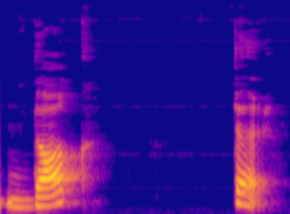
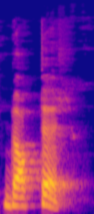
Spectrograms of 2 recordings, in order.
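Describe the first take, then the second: First: doctor as doc, long pause, ter; very slow two-part doctor; broken into syllables. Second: Said in the usual way. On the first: Shown as a demonstration. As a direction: leave a long gap inside doctor. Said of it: "word को रुक रुक के बयान करना". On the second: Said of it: "इसको pronunciate कर लेते हैं".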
